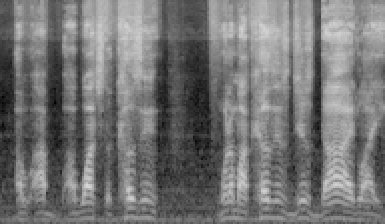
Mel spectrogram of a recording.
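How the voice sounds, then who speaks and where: A man is speaking. The voice sits at a medium pitch and sounds somewhat breathy. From upstate New York, Elmira. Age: 40s. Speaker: livestreamer. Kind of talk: casual livestream monologue.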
